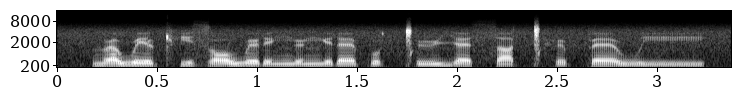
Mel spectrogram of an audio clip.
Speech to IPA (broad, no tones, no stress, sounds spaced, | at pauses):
ɳ ɐ w e ʈʰ i z ɔ w ɘ ɾ e ŋ ɘ ŋ e ɾ ɛ p o ǀ ɨ j ɛ s a ǀʰ ɘ p ɛ w i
